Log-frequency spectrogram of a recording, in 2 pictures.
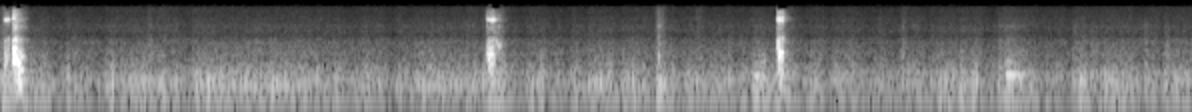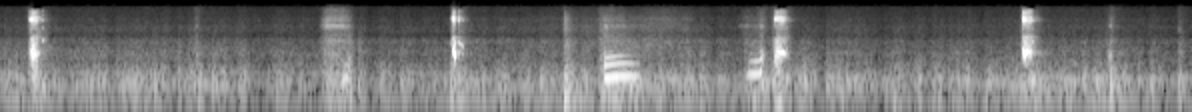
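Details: Hiccups in a newborn baby only days old: brief sharp hiccups at irregular intervals, about ten in fifteen seconds, over quiet room hum; a normal finding.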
